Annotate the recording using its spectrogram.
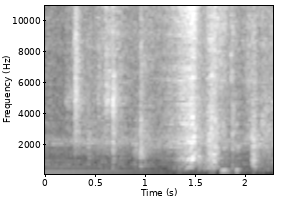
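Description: Near silence with a faint low hum, then a few soft, brief rustles of movement in the second half.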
